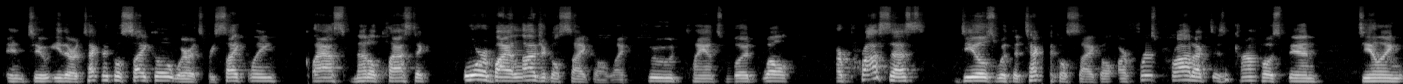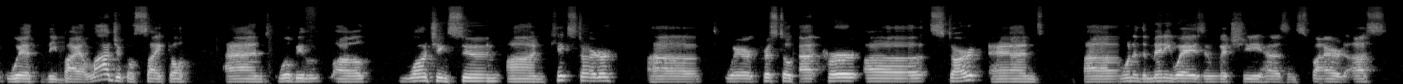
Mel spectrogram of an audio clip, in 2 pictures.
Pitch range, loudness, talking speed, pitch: 135-165 Hz, -18 LUFS, 145 wpm, 145 Hz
